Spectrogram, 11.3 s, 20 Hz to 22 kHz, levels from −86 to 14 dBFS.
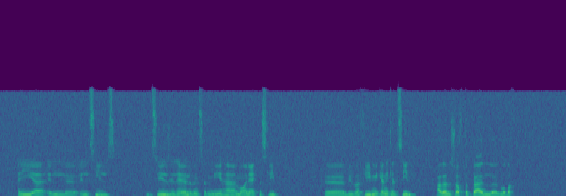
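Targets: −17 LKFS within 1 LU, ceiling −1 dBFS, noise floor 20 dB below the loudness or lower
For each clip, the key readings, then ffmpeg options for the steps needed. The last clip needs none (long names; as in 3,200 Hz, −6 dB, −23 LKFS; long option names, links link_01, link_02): background noise floor −42 dBFS; target noise floor −45 dBFS; integrated loudness −24.5 LKFS; sample peak −5.5 dBFS; target loudness −17.0 LKFS
→ -af "afftdn=noise_reduction=6:noise_floor=-42"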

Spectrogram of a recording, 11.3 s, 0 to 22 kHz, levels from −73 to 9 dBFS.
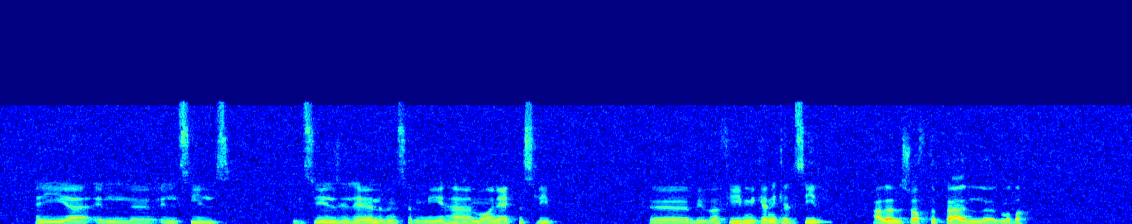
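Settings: background noise floor −47 dBFS; integrated loudness −24.5 LKFS; sample peak −5.5 dBFS; target loudness −17.0 LKFS
→ -af "volume=7.5dB,alimiter=limit=-1dB:level=0:latency=1"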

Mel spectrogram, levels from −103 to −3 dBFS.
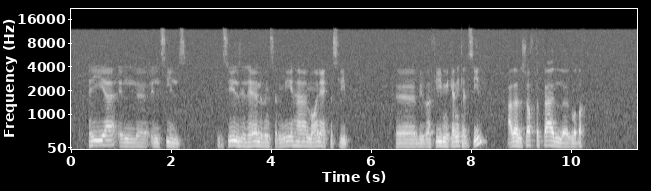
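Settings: integrated loudness −17.5 LKFS; sample peak −1.0 dBFS; background noise floor −39 dBFS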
